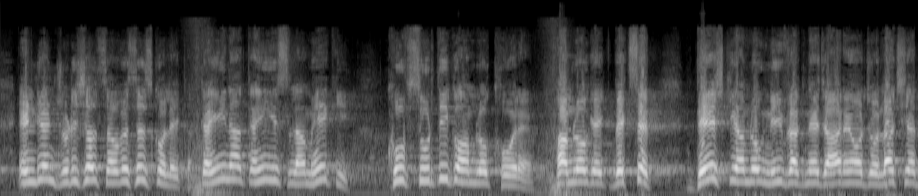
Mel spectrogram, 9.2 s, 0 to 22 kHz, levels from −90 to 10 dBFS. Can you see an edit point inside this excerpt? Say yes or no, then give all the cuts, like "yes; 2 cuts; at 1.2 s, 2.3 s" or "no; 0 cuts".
yes; 2 cuts; at 1.8 s, 5.4 s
